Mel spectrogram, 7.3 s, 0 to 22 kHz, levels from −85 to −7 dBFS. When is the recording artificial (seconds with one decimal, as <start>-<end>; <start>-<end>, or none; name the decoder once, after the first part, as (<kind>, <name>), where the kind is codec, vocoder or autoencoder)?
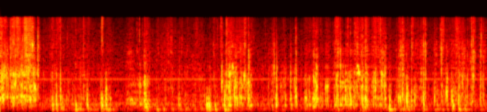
none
